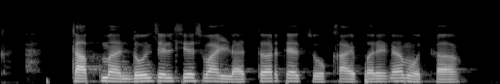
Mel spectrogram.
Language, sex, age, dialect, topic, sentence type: Marathi, male, 41-45, Southern Konkan, agriculture, question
